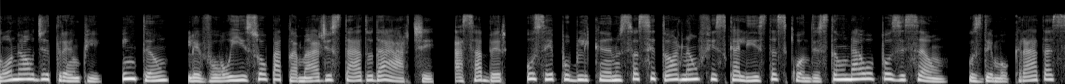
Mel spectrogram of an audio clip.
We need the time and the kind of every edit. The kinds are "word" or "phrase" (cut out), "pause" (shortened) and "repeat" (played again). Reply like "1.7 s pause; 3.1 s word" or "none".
none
